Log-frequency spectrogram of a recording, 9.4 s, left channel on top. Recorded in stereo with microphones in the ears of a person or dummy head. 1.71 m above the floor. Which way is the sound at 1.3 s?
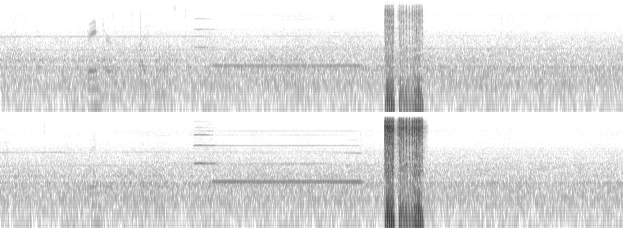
70° left (ahead or behind).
